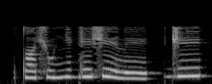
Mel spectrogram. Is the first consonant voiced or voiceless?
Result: voiceless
